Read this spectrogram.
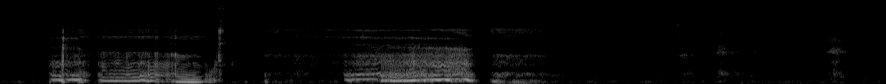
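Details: Sleeping dog snoring indoors: two long, low, rasping, throaty rumbles, each lasting over a second with a short gap between, followed by softer scattered snuffles and quiet breathing.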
